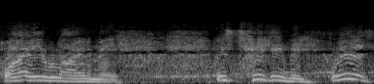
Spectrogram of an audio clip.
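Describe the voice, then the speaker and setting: Slow, shaky, haunted man. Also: a little high, sing-song. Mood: despairing. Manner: shaky, halting. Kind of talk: 1970s radio drama acting. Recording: dull, very noisy old radio broadcast.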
